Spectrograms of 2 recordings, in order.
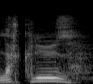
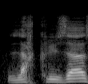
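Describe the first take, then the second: First: The final -az ending is silent. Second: The final -az ending is pronounced. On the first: The speaker calls it right. "on dit" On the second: The speaker calls it wrong. "On dit pas"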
